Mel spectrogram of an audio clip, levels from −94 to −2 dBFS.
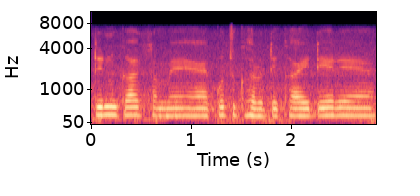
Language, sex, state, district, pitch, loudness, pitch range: Hindi, female, Haryana, Rohtak, 180 Hz, -15 LUFS, 175-190 Hz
